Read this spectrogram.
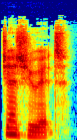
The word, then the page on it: jesuit: British English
